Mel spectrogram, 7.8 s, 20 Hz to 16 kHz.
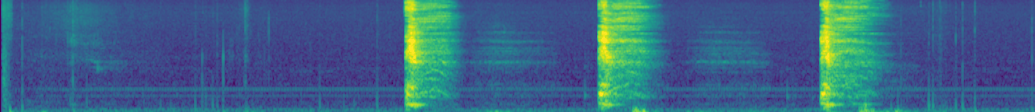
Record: {"three_cough_length": "7.8 s", "three_cough_amplitude": 6439, "three_cough_signal_mean_std_ratio": 0.24, "survey_phase": "beta (2021-08-13 to 2022-03-07)", "age": "45-64", "gender": "Female", "wearing_mask": "No", "symptom_none": true, "symptom_onset": "7 days", "smoker_status": "Ex-smoker", "respiratory_condition_asthma": false, "respiratory_condition_other": false, "recruitment_source": "REACT", "submission_delay": "2 days", "covid_test_result": "Negative", "covid_test_method": "RT-qPCR", "influenza_a_test_result": "Negative", "influenza_b_test_result": "Negative"}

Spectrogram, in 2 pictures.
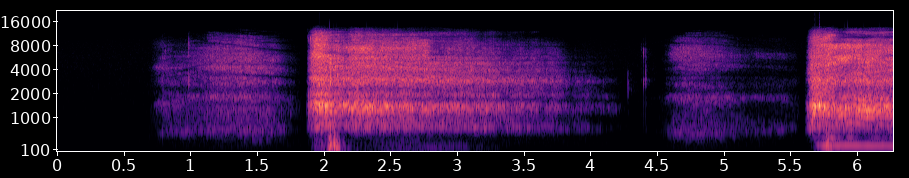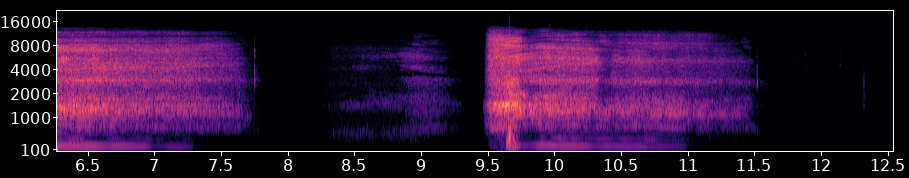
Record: {"exhalation_length": "12.5 s", "exhalation_amplitude": 31175, "exhalation_signal_mean_std_ratio": 0.47, "survey_phase": "beta (2021-08-13 to 2022-03-07)", "age": "45-64", "gender": "Female", "wearing_mask": "No", "symptom_cough_any": true, "symptom_runny_or_blocked_nose": true, "symptom_shortness_of_breath": true, "symptom_fatigue": true, "symptom_onset": "6 days", "smoker_status": "Never smoked", "respiratory_condition_asthma": false, "respiratory_condition_other": false, "recruitment_source": "Test and Trace", "submission_delay": "2 days", "covid_test_result": "Positive", "covid_test_method": "RT-qPCR"}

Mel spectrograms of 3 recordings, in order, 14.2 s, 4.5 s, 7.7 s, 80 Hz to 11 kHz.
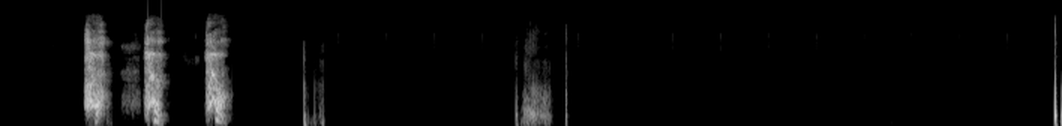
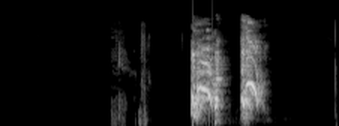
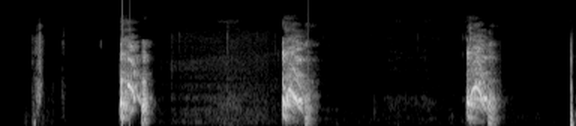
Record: {"exhalation_length": "14.2 s", "exhalation_amplitude": 30739, "exhalation_signal_mean_std_ratio": 0.19, "cough_length": "4.5 s", "cough_amplitude": 30476, "cough_signal_mean_std_ratio": 0.32, "three_cough_length": "7.7 s", "three_cough_amplitude": 28917, "three_cough_signal_mean_std_ratio": 0.31, "survey_phase": "beta (2021-08-13 to 2022-03-07)", "age": "45-64", "gender": "Male", "wearing_mask": "No", "symptom_none": true, "symptom_onset": "12 days", "smoker_status": "Never smoked", "respiratory_condition_asthma": true, "respiratory_condition_other": false, "recruitment_source": "REACT", "submission_delay": "1 day", "covid_test_result": "Negative", "covid_test_method": "RT-qPCR", "influenza_a_test_result": "Unknown/Void", "influenza_b_test_result": "Unknown/Void"}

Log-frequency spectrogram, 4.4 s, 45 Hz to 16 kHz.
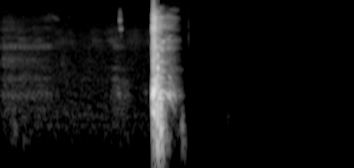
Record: {"cough_length": "4.4 s", "cough_amplitude": 32768, "cough_signal_mean_std_ratio": 0.13, "survey_phase": "alpha (2021-03-01 to 2021-08-12)", "age": "45-64", "gender": "Female", "wearing_mask": "No", "symptom_none": true, "symptom_onset": "12 days", "smoker_status": "Never smoked", "respiratory_condition_asthma": true, "respiratory_condition_other": false, "recruitment_source": "REACT", "submission_delay": "2 days", "covid_test_result": "Negative", "covid_test_method": "RT-qPCR"}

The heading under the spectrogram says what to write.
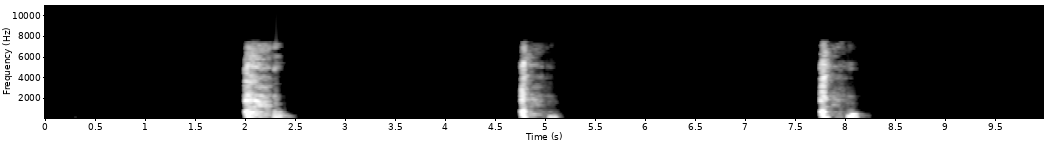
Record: {"three_cough_length": "10.0 s", "three_cough_amplitude": 31572, "three_cough_signal_mean_std_ratio": 0.2, "survey_phase": "beta (2021-08-13 to 2022-03-07)", "age": "45-64", "gender": "Male", "wearing_mask": "No", "symptom_none": true, "smoker_status": "Current smoker (11 or more cigarettes per day)", "respiratory_condition_asthma": false, "respiratory_condition_other": false, "recruitment_source": "REACT", "submission_delay": "1 day", "covid_test_result": "Negative", "covid_test_method": "RT-qPCR"}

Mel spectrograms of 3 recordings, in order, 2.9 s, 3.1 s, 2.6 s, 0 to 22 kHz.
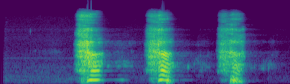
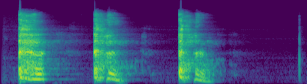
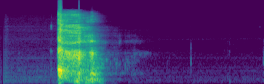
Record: {"exhalation_length": "2.9 s", "exhalation_amplitude": 31356, "exhalation_signal_mean_std_ratio": 0.37, "three_cough_length": "3.1 s", "three_cough_amplitude": 32767, "three_cough_signal_mean_std_ratio": 0.36, "cough_length": "2.6 s", "cough_amplitude": 32768, "cough_signal_mean_std_ratio": 0.24, "survey_phase": "beta (2021-08-13 to 2022-03-07)", "age": "45-64", "gender": "Female", "wearing_mask": "No", "symptom_none": true, "smoker_status": "Never smoked", "respiratory_condition_asthma": false, "respiratory_condition_other": false, "recruitment_source": "Test and Trace", "submission_delay": "2 days", "covid_test_result": "Positive", "covid_test_method": "LFT"}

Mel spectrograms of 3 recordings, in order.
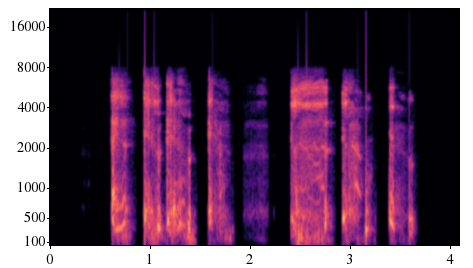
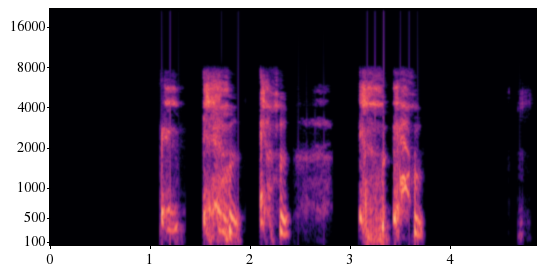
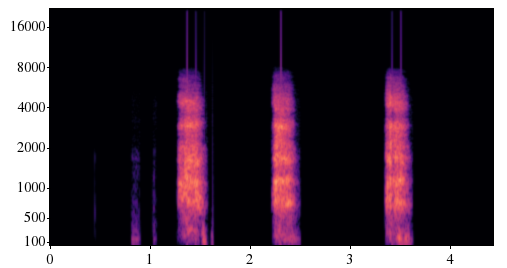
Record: {"cough_length": "4.1 s", "cough_amplitude": 29225, "cough_signal_mean_std_ratio": 0.44, "three_cough_length": "4.9 s", "three_cough_amplitude": 29666, "three_cough_signal_mean_std_ratio": 0.4, "exhalation_length": "4.4 s", "exhalation_amplitude": 32768, "exhalation_signal_mean_std_ratio": 0.31, "survey_phase": "beta (2021-08-13 to 2022-03-07)", "age": "45-64", "gender": "Female", "wearing_mask": "No", "symptom_cough_any": true, "symptom_runny_or_blocked_nose": true, "symptom_abdominal_pain": true, "symptom_fatigue": true, "symptom_fever_high_temperature": true, "symptom_headache": true, "smoker_status": "Never smoked", "respiratory_condition_asthma": false, "respiratory_condition_other": false, "recruitment_source": "Test and Trace", "submission_delay": "2 days", "covid_test_result": "Positive", "covid_test_method": "RT-qPCR", "covid_ct_value": 19.1, "covid_ct_gene": "ORF1ab gene", "covid_ct_mean": 20.0, "covid_viral_load": "270000 copies/ml", "covid_viral_load_category": "Low viral load (10K-1M copies/ml)"}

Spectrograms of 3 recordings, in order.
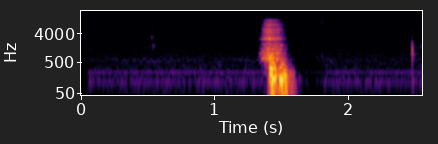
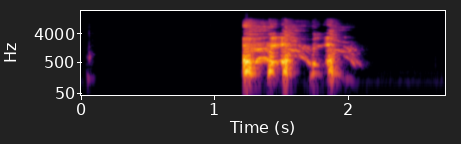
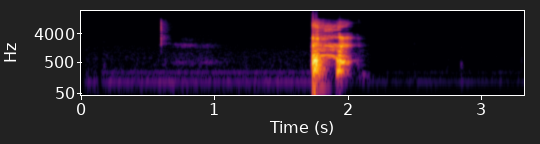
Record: {"exhalation_length": "2.6 s", "exhalation_amplitude": 26789, "exhalation_signal_mean_std_ratio": 0.2, "three_cough_length": "2.7 s", "three_cough_amplitude": 32202, "three_cough_signal_mean_std_ratio": 0.34, "cough_length": "3.3 s", "cough_amplitude": 32768, "cough_signal_mean_std_ratio": 0.19, "survey_phase": "beta (2021-08-13 to 2022-03-07)", "age": "45-64", "gender": "Male", "wearing_mask": "No", "symptom_cough_any": true, "symptom_new_continuous_cough": true, "symptom_runny_or_blocked_nose": true, "symptom_sore_throat": true, "symptom_onset": "4 days", "smoker_status": "Ex-smoker", "respiratory_condition_asthma": false, "respiratory_condition_other": false, "recruitment_source": "Test and Trace", "submission_delay": "2 days", "covid_test_result": "Positive", "covid_test_method": "RT-qPCR"}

